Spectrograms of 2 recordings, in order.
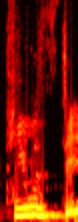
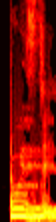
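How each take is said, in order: First: টিউসডে as THYOOS-day, aspirated t; correct pronunciation. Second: টুইসডে as TUIS-de, with "ui"; wrong pronunciation. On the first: Teacher correcting the childhood habit, correct pronunciation. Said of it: "এটা হচ্ছে কি". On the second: Teacher quoting what we say, wrong pronunciation. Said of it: "আমরা বলি". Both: Shown as a demonstration.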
